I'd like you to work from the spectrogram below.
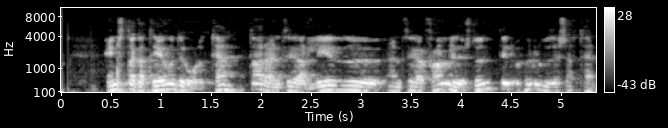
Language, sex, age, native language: Icelandic, male, 50-59, Icelandic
